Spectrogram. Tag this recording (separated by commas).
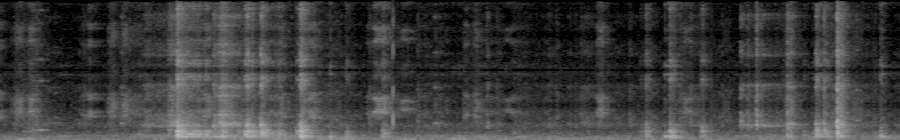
Patter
